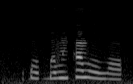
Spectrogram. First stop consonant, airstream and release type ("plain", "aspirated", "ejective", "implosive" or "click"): implosive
